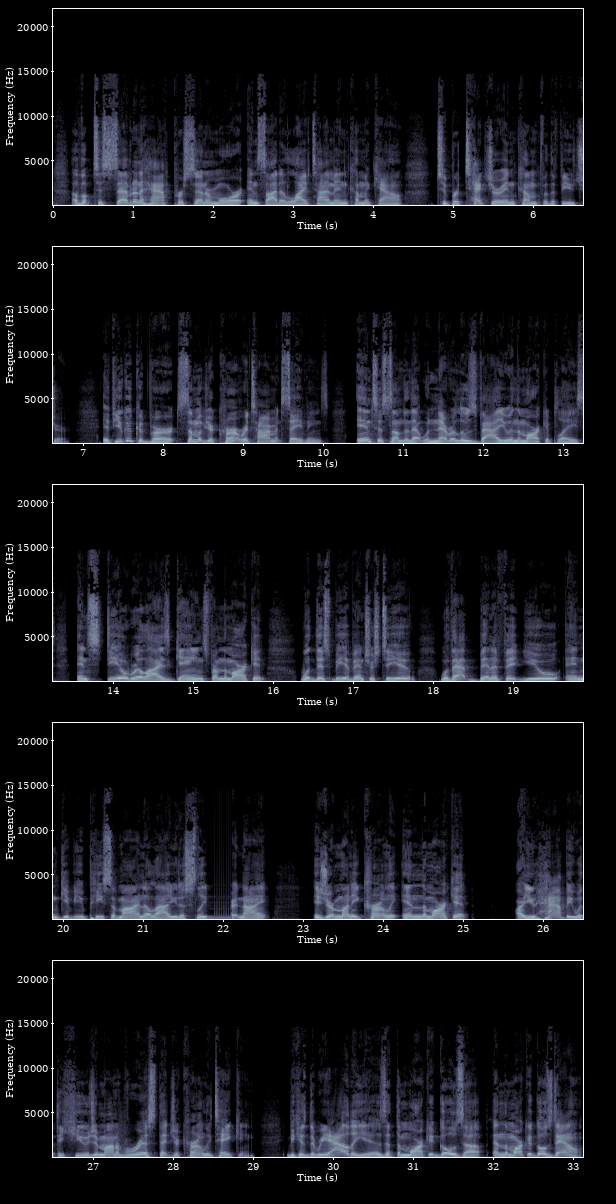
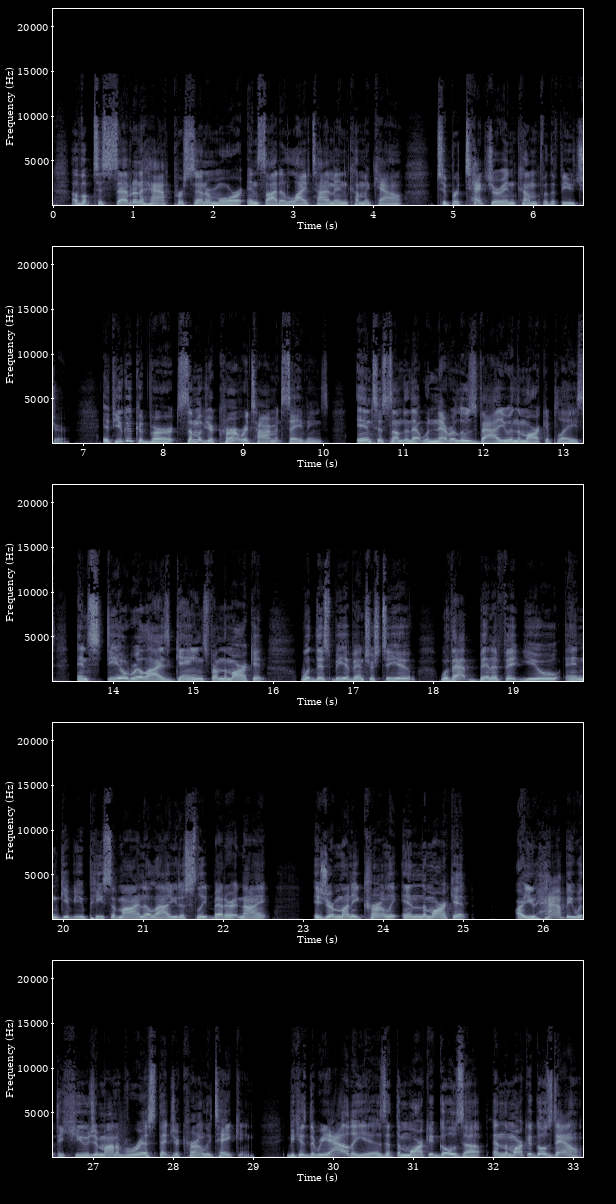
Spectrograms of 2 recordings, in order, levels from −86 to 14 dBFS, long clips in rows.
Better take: second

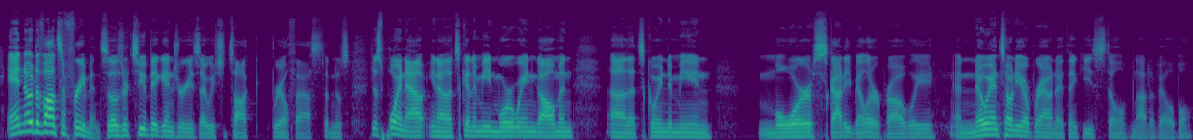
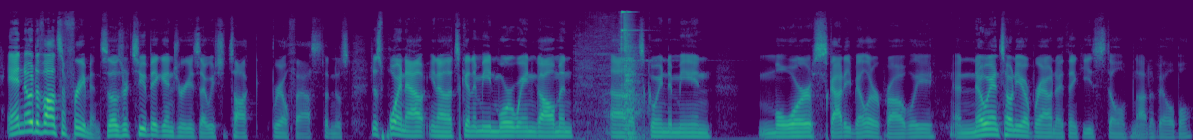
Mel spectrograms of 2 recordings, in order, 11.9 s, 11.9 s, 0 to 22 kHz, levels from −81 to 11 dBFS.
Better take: first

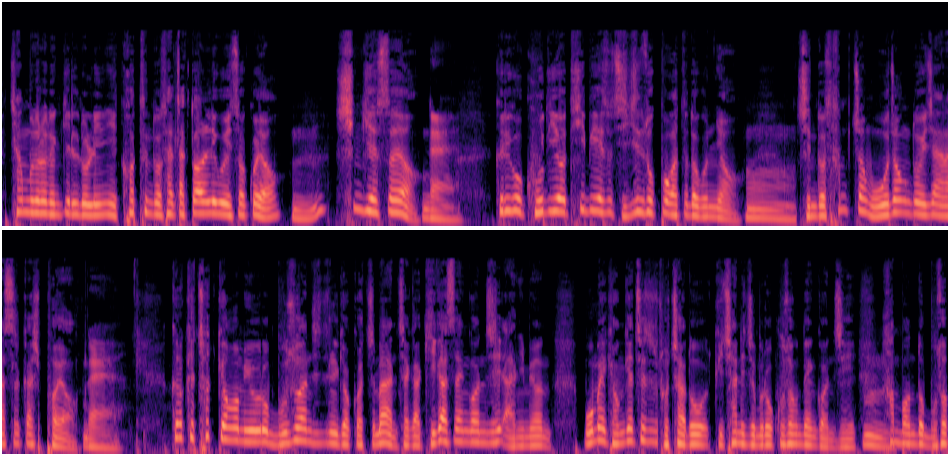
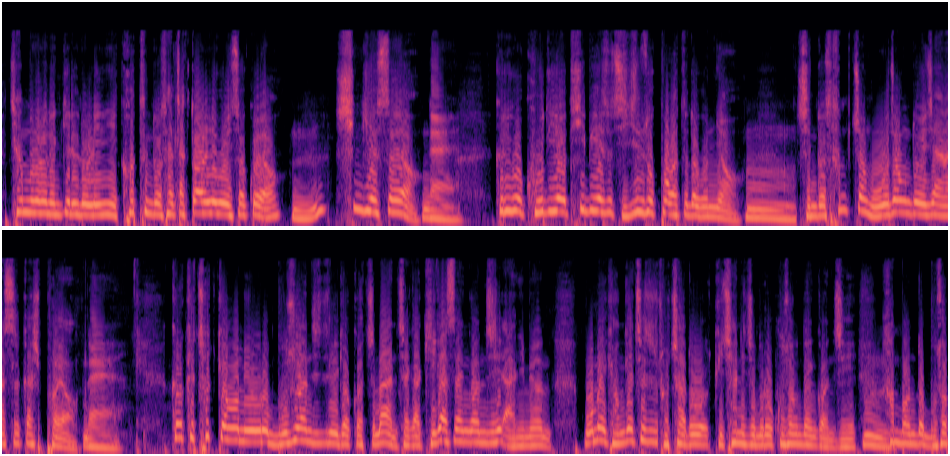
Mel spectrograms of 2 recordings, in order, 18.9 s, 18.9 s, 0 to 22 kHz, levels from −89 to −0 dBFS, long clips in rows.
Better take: first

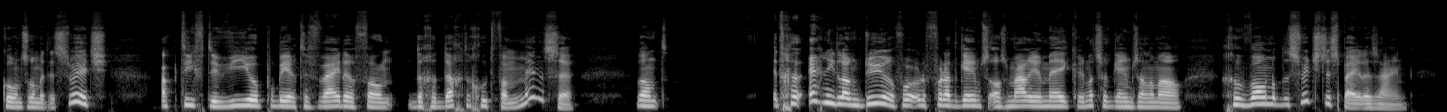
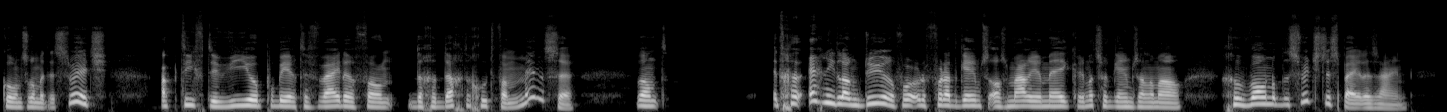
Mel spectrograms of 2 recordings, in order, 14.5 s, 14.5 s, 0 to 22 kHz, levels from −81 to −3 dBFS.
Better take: first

